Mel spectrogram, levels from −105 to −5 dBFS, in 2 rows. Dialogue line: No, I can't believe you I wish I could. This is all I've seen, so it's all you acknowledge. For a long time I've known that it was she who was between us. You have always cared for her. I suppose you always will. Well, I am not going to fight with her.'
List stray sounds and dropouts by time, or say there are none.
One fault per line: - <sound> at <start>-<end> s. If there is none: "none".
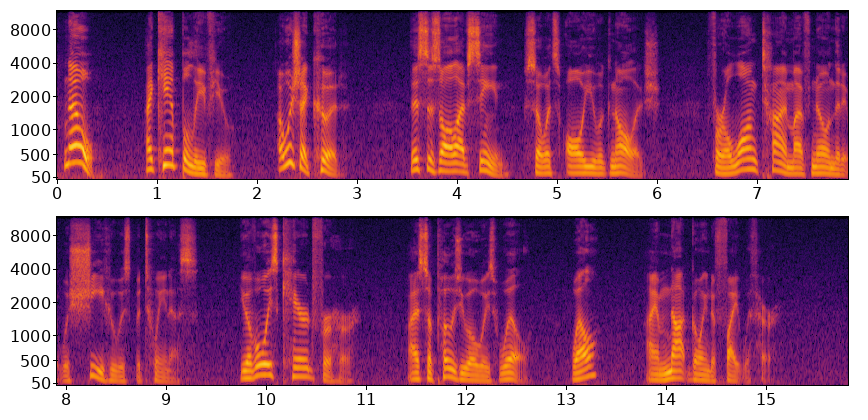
none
